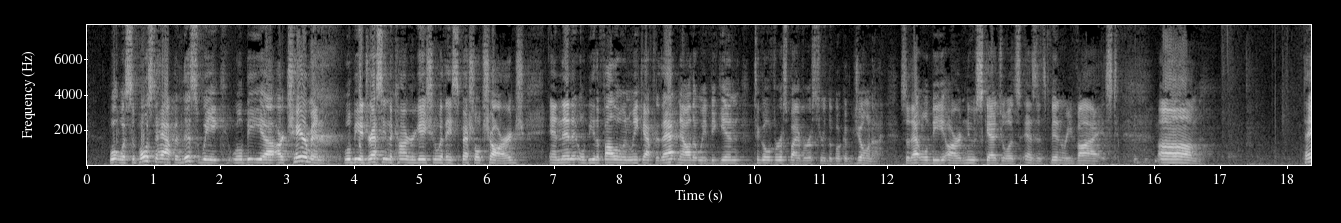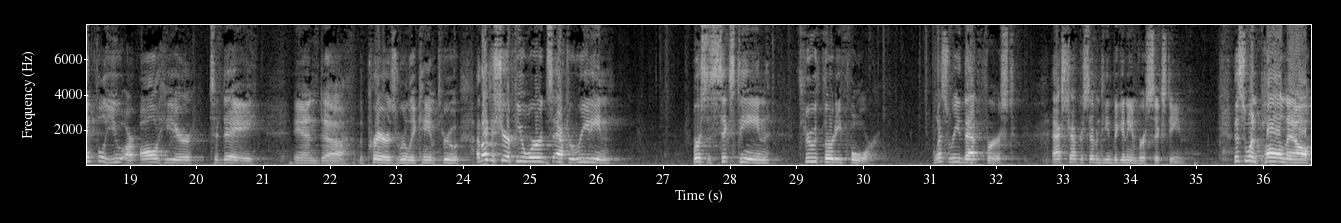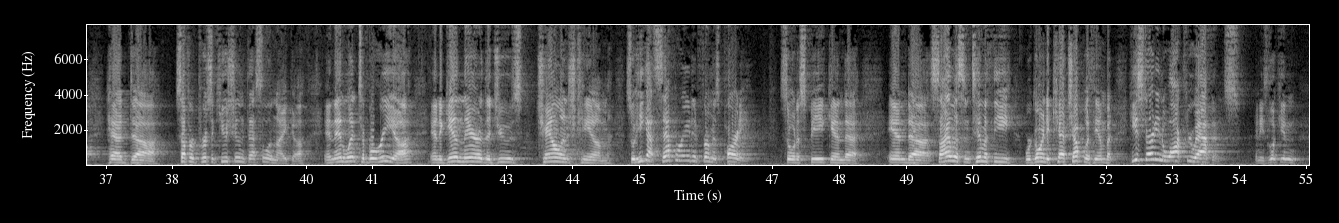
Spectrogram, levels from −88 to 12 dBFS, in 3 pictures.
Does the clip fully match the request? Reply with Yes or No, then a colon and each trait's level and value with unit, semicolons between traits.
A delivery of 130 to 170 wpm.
Yes: average, 165 wpm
